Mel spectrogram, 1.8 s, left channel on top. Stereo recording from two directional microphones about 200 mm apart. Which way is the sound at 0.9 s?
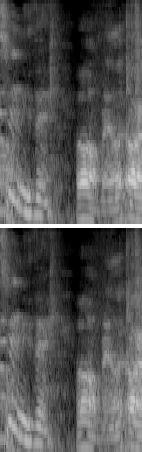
45° left (ahead or behind).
